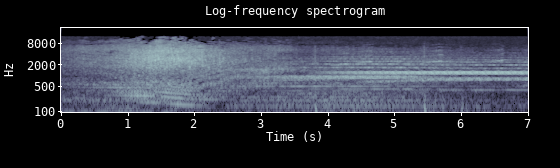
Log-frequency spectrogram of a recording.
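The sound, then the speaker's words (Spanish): A squadron of five warplanes flies overhead beneath a snowy, overcast sky, a loud broad roar swelling early and settling into sustained, layered droning engine tones that hold steady to the end. “Una escuadrilla de 5 aviones de guerra puede reconocerse difusamente tras el cielo cubierto con la nieve fluorescente.”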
